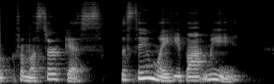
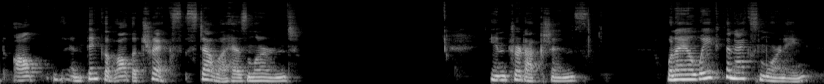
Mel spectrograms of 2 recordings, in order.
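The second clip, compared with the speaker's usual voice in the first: ordinary delivery, nothing marked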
